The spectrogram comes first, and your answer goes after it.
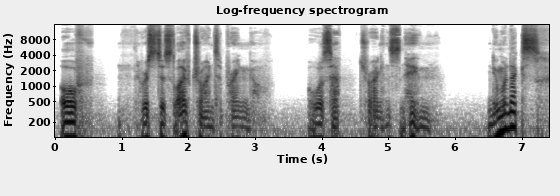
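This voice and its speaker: Man playing deep-voiced, earnest ex-mercenary hero. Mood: musing. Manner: halting, deliberate, earnest. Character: earnest, reassuring male ex-mercenary adventurer hero. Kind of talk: improvised video game roleplay.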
